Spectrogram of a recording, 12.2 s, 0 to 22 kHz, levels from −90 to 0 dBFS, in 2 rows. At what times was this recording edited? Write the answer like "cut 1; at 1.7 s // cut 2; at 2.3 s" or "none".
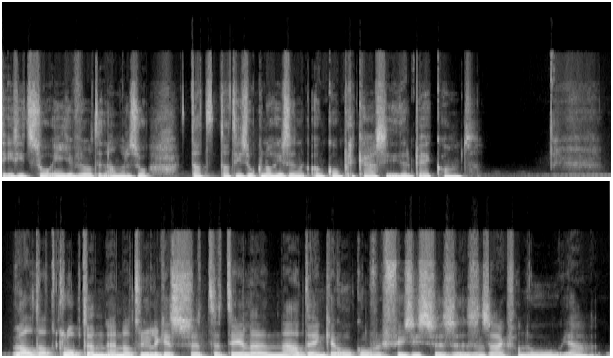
none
